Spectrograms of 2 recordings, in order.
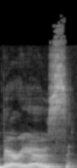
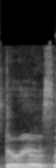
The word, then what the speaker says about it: Barrios: Well, Aileen Barrios, and uh, rhymes with Cheerios, Barrios.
